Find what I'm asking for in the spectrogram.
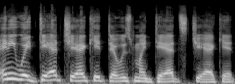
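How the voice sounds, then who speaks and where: With a slight Wisconsin accent, a man speaks at a fairly quick pace using lively intonation. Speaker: comedian and web show host. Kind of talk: casual interview chat. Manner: halting, filler-heavy.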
